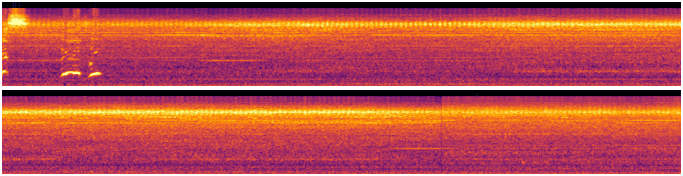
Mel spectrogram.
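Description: Steady engine and rotor noise inside a small helicopter's cabin, with a strong high hiss, growing slightly louder a few seconds in. A brief voice comes near the start.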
